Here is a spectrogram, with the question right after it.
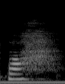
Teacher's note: more aspirated, like it has the R passing through in your mouth, and it is similar to the sound of the H in English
